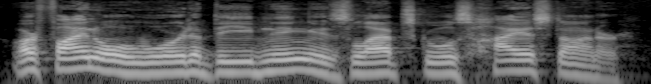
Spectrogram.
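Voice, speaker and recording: Mellow-voiced man presenting awards. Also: medium pitch, brisk. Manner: formal, polished. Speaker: ceremony host. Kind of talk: scripted ceremony presenting.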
